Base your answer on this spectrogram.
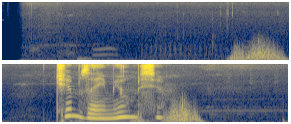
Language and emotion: Russian, neutral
